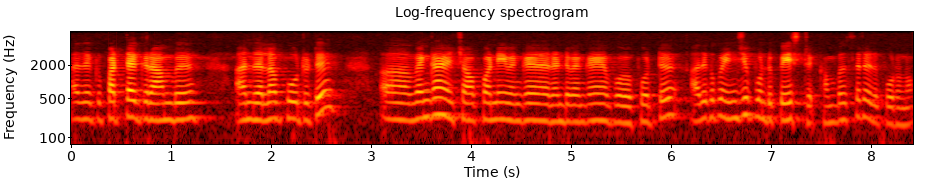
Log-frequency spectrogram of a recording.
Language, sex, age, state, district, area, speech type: Tamil, female, 30-45, Tamil Nadu, Tiruchirappalli, rural, spontaneous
